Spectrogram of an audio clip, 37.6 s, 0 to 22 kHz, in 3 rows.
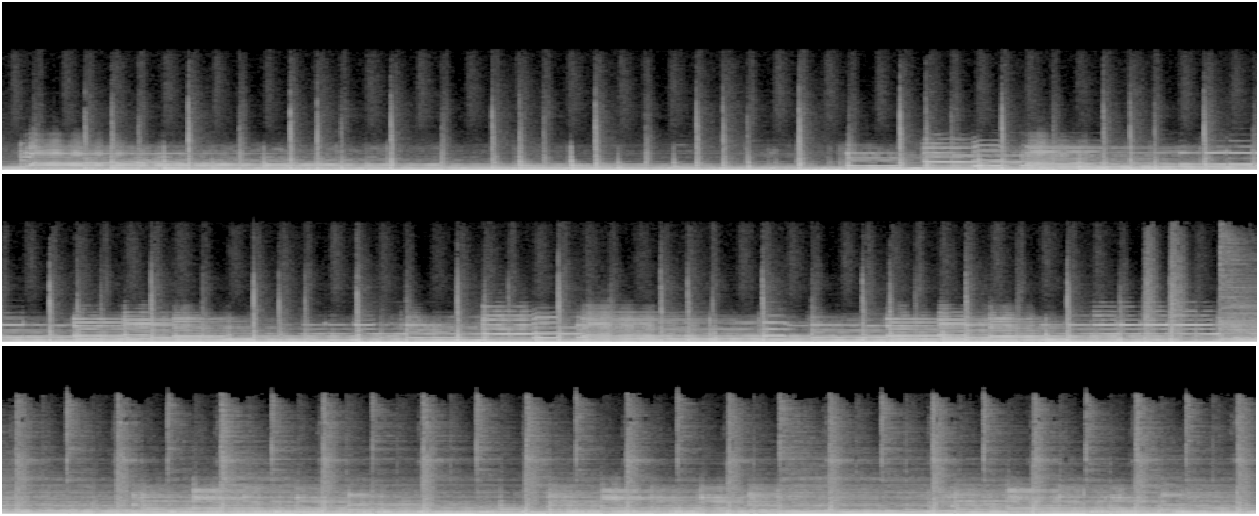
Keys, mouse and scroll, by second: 0.2 click, 1.2 KP_6, 1.3 KP_0, 1.8 KP_Enter, 4.3 scroll down 2, 4.4 middle click, 9.2 click, 12.1 click, 13.9 click, 14.4 right click, 14.8 scroll up 2, 15.4 middle click, 19.7 click, 20.6 click, 21.9 click, 22.9 KP_6, 23.1 KP_0, 23.3 KP_Enter, 24.6 click, 26.0-27.8 drag, 28.6 middle click, 31.0 click, 32.0 click, 33.4 click, 34.8 click, 35.8 click.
